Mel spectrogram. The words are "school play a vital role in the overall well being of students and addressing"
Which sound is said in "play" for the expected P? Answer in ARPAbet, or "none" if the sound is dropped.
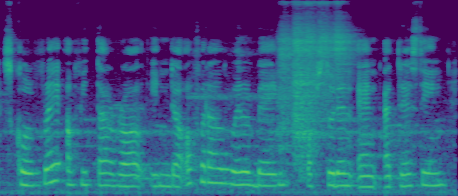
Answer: F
